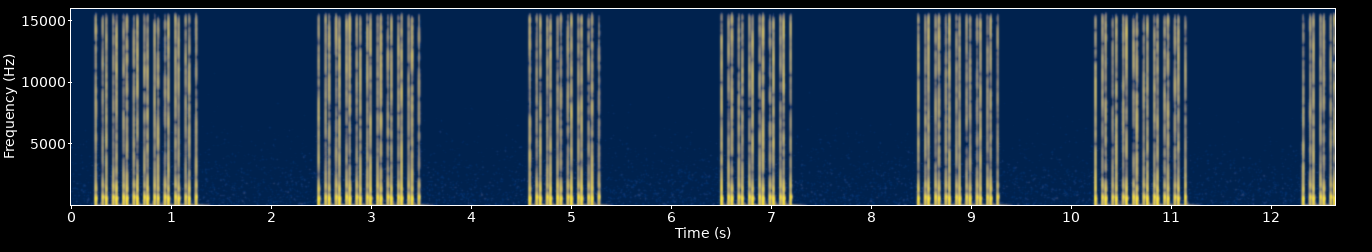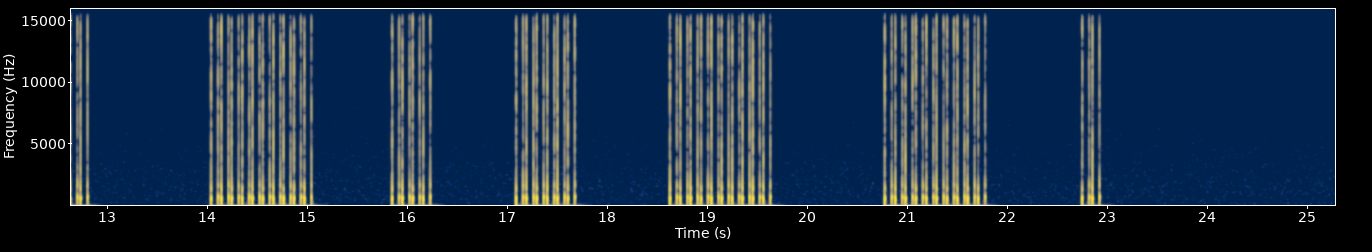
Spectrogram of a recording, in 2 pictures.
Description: Pulse dialling, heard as clicks on a phone line, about 10 pulses a second. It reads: 0 0 7 7 8 9 5 0 4 6 0 0 2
